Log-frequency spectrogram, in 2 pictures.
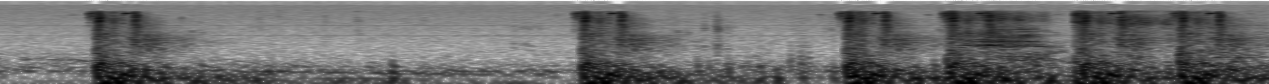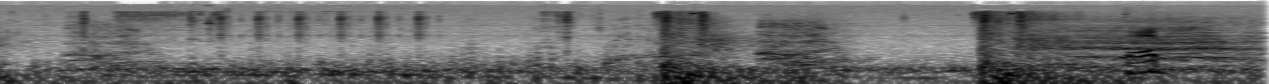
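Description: Revolver gunshots in Clive Barker's Undying ring out as sharp, loud single cracks spaced a few seconds apart, with one quicker cluster midway and faint background ambience between shots.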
